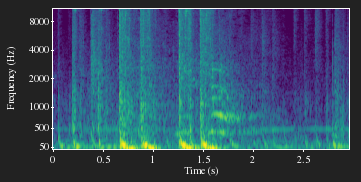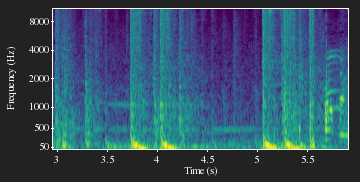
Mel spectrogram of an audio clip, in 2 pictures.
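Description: Gunfire from the Watch Dogs: Legion video game comes in sharp, clustered bursts of shots separated by short pauses, fairly close and punchy over a quieter background.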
